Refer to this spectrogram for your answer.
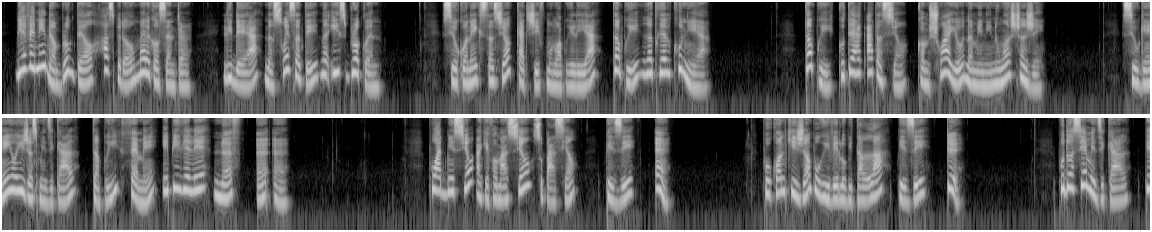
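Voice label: haitian creole interactive voice response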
